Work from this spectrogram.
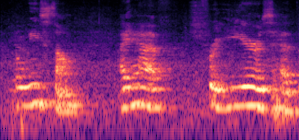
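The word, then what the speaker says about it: Hillesum: We bring the students to Dachau, and one thing you've taught me is how to pronounce Eddie Hill. I call it Hilsum, Hilsum.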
